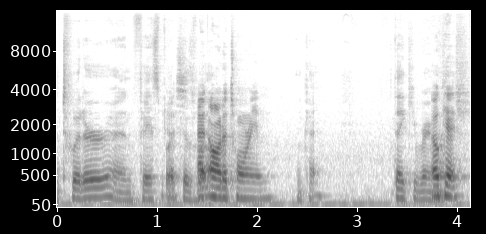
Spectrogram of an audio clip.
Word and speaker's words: Aweditorium: do we find you on the web uh auditorium. comom it's spelled a little yeah it's spelled awe d i t o r IU M okay and you're on Twitter and Facebook as well Auditorium okay thank you very much thanks Robert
